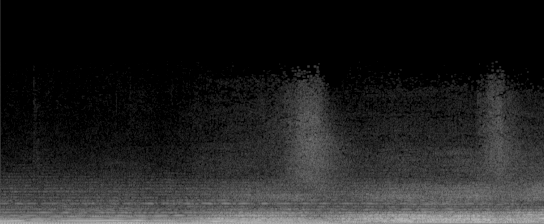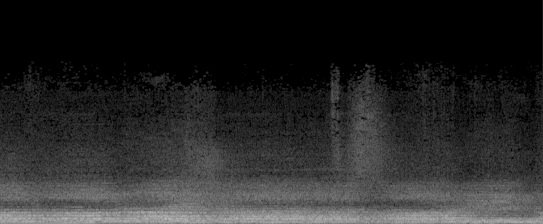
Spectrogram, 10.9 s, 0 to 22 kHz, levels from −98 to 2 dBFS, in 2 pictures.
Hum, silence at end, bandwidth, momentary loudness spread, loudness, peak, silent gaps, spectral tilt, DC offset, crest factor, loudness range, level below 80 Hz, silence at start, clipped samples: none; 0 s; 14.5 kHz; 5 LU; -32 LUFS; -16 dBFS; none; -7 dB/octave; under 0.1%; 14 dB; 2 LU; -44 dBFS; 0 s; under 0.1%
